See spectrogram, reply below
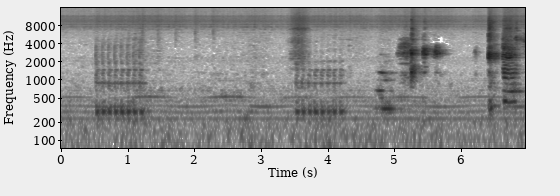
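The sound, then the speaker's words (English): A FaceTime audio call rings out in two short bursts of rapid, warbling electronic tones about three seconds apart, followed by a few brief clicks and chirps. “Let me FaceTime him. FaceTime audio”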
